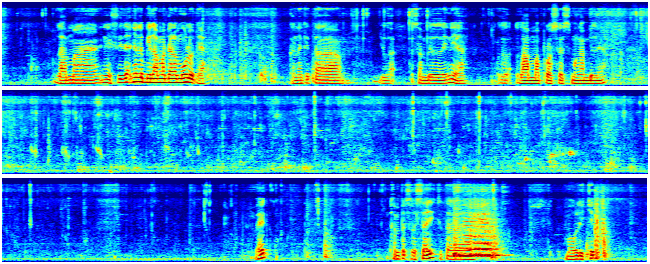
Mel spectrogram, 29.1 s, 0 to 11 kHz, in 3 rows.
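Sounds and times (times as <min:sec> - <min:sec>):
person chewing food: 0:00.0 - 0:00.8, 0:05.0 - 0:07.6, 0:08.9 - 0:25.3.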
